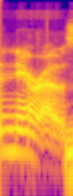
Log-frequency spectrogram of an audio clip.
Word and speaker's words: Narrows: in the Barrows rhymes with it. A crap. The Narrows.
